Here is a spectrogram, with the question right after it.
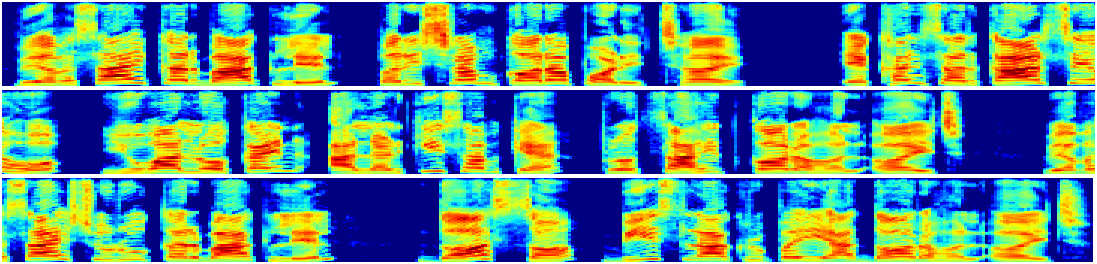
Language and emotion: Maithili, neutral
